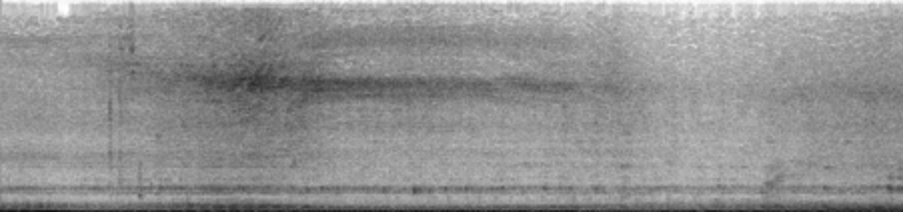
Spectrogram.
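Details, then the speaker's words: Truck with newly built turbo-style exhaust, downpipe flange bolted up without its gasket: loud, rough idle right after start with a raspy puffing edge over the low rumble; exhaust leaking at the unsealed flange. "there's no gasket in this there is no gasket on that flange because I forgot about it the gaskets laying right there on the floor"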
